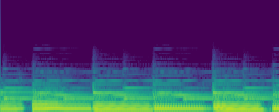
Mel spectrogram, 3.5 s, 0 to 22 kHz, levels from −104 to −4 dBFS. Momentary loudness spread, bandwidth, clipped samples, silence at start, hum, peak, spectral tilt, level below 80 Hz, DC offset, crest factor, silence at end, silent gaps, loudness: 4 LU; 1.9 kHz; under 0.1%; 0 s; none; -12 dBFS; -16 dB/octave; -28 dBFS; under 0.1%; 10 dB; 0 s; none; -24 LUFS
